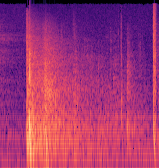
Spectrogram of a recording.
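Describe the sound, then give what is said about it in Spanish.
Distant explosions boom out in a few sharp, separate bursts, each striking suddenly and fading slowly, with quieter gaps between them and no voices. “¿Como unas explosiones o como...”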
